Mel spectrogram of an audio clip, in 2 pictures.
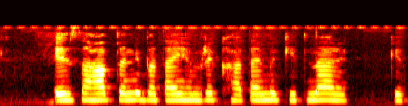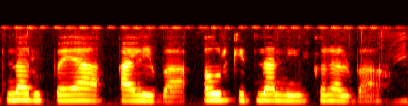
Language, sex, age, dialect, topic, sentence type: Bhojpuri, female, 18-24, Western, banking, question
